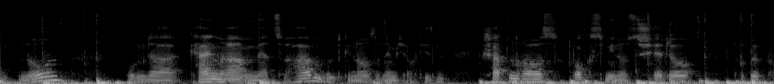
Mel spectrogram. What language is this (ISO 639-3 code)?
deu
